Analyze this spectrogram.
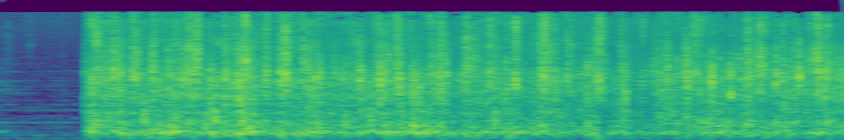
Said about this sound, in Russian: Град, град херачит!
